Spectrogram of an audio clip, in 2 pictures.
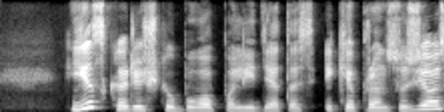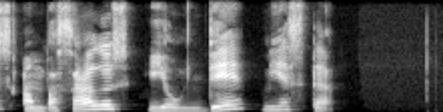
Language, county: Lithuanian, Alytus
